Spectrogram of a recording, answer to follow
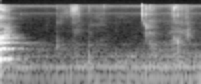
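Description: Faint chewing of a bite of pork chop, a few soft mouth sounds in near silence.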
